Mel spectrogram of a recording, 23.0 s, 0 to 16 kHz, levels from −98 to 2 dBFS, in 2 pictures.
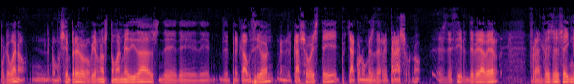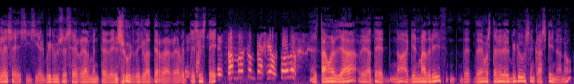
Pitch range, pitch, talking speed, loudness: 105-135 Hz, 115 Hz, 160 wpm, -28 LUFS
